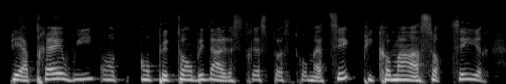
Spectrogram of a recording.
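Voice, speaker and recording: Her voice is fairly high, somewhat breathy and dark and mellow in tone, with ordinary pitch variation. The woman speaks at a fairly slow pace in a dry, close sound with no echo. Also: quiet background. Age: 70s. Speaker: panelist. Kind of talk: panel discussion.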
